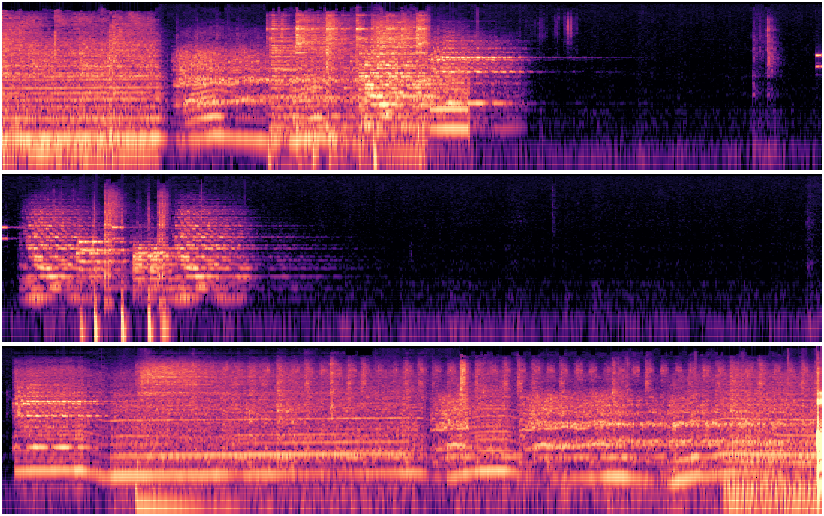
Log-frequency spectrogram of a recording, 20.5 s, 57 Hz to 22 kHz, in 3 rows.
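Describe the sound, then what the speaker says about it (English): Car drifting in Gran Turismo 2, engine whine and squealing tires in loud bursts, then a stretch of near silence before a long sustained skid and engine note return. "Oh my god, what a drift!"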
